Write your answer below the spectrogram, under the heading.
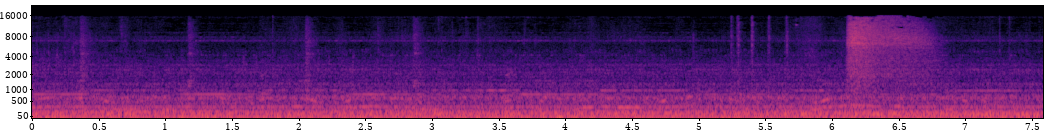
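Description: Isuzu Erga CNG city bus heard from inside the cabin, its natural-gas engine and drivetrain running with a steady low rumble. About six seconds in comes a short, sharp hiss of compressed air from the bus's air system, lasting under a second.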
